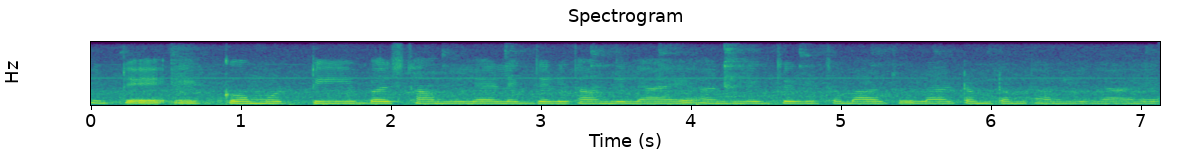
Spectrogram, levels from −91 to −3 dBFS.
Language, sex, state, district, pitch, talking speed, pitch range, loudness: Marathi, female, Maharashtra, Nagpur, 245 Hz, 135 wpm, 235-245 Hz, -16 LUFS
